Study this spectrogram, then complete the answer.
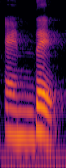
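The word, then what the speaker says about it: Allende: name is ande though the spelling is different but it is pronounced as ende ende was the founder of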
